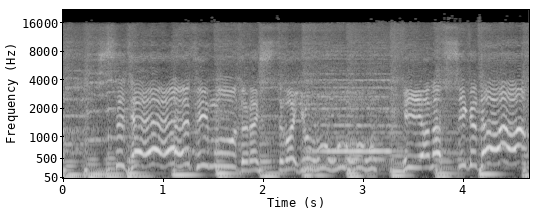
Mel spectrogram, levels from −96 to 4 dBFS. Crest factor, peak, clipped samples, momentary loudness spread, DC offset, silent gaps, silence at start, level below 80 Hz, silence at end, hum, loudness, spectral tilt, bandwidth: 14 dB; -2 dBFS; under 0.1%; 4 LU; under 0.1%; none; 0 s; -30 dBFS; 0 s; none; -15 LUFS; -3 dB/octave; 18.5 kHz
